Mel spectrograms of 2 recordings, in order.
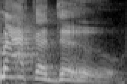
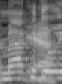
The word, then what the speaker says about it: McAdoo: uh of way pronounced it's not mick like others would say because it's a vowel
